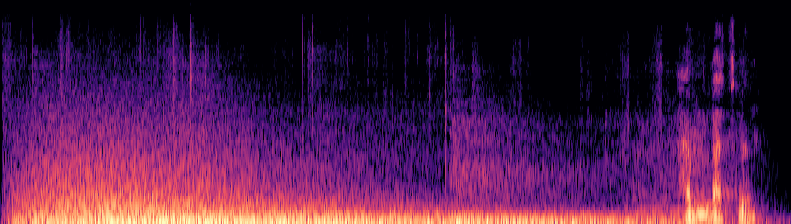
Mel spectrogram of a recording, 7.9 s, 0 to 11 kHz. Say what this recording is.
BARBOSA Tamisa 2017 2018 Batman
To make the city’s atmosphere, I recorded some steps and a plastic bubble wrap. I changed the sound’s pitch to make it a lot deeper. I also created a noise sound for 6 seconds, I made a fade-out, then I duplicated and changed its speed to 20% slower. I did it 4 times, and then I used a low pass filter with -100 Hz frequency in the first sound. I did the same thing with the others copies, changing the frequency in each. Then I amplified the sound to make the volume higher.
The voice saying “I’m Batman” is recorded. To edit it, first I analyzed the noise profile and then I used the noise reduction into it. After, I duplicated the track and I turned the pitch into -16 dB in the first track and -20 dB in the second track. I put everything together setting the right time to each and changing its volumes to make it more comprehensible.
Typologie/morphologie de P. Schaeffer
batman, comics, film, gotham, movies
